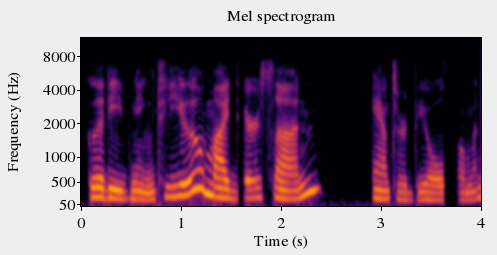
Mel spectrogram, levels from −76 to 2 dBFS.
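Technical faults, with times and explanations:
1.57 to 1.80 s, lost AMR speech frames: about 60 ms of speech, roughly three 20 ms frames, fails its checksum and is concealed. The decoder repeats the last good pitch and vocal tract settings while lowering the gain, so the sound briefly smears and dips before recovering slightly rough.
3.64 to 3.85 s, lost AMR speech frames: a longer 140 ms run. The sound drops to near silence within two frames, as wideband concealment does.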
